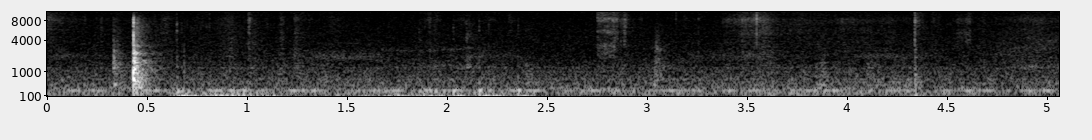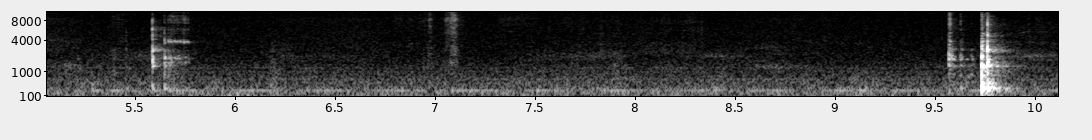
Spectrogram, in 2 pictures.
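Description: A few sharp knocks and taps from hands and small items being handled on a work table while glued wing panels are pressed flat, with a low handling rumble in the first couple of seconds. The loudest knock comes near the end.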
